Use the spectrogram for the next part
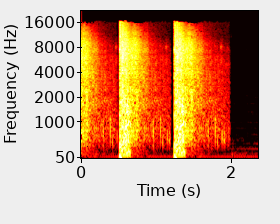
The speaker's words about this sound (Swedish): En man med pistol springer mot Sofian Ahmed Barak. Han skjuter skott efter skott.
